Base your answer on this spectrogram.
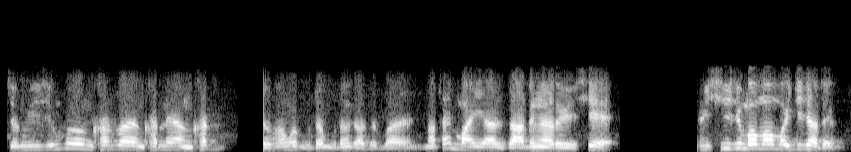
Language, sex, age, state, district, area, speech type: Bodo, male, 60+, Assam, Chirang, rural, conversation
